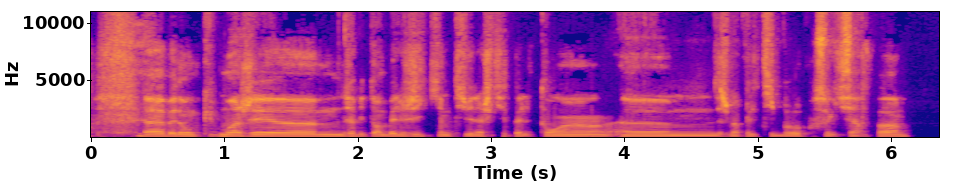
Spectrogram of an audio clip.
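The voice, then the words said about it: Belgian French accent. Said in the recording (French): “on sait que tu es en Belgique ... Oui, ça doit s'entendre l'accent.”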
